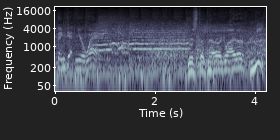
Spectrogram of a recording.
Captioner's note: Tarzan's jungle call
